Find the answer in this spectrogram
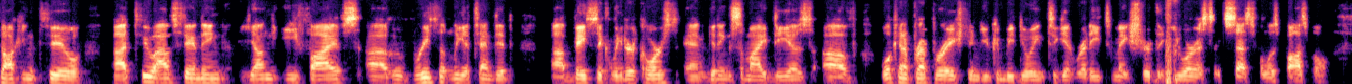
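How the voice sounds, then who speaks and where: A man's fairly low, ordinary speaking voice with fairly even intonation and a moderate pace, in a dry sound with no echo and a quiet background. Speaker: army recruiter host. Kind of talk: interview host introduction. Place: office. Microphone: video call.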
